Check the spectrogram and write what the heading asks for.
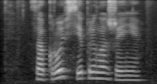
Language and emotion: Russian, neutral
